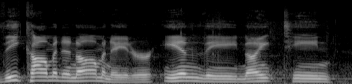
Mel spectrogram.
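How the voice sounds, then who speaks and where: Noticeable background noise behind a man, his pitch varying in an ordinary way. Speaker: cattle rancher and conference speaker. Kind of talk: conference talk with slides.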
